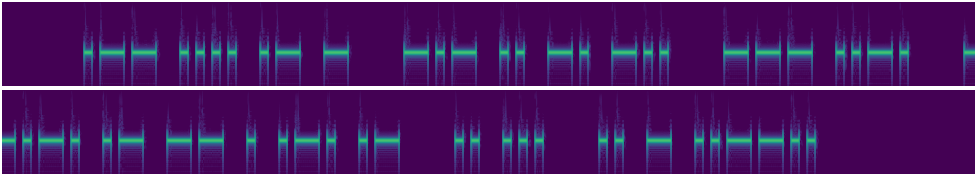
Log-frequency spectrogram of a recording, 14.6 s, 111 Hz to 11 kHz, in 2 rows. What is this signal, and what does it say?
Morse code, heard as a keyed tone, about 20 wpm, 700 Hz. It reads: WHAT KIND OF CAMERA IS IT?
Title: Sentences from Top 1000 Words - Review Part 5 - 20wpm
